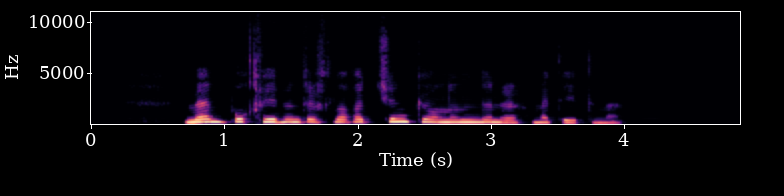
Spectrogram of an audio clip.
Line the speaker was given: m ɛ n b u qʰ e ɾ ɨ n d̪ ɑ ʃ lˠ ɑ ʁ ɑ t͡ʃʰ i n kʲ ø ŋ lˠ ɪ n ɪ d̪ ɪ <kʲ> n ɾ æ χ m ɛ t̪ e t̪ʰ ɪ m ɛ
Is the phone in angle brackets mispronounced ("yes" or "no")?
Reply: yes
